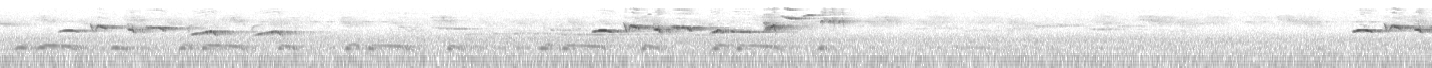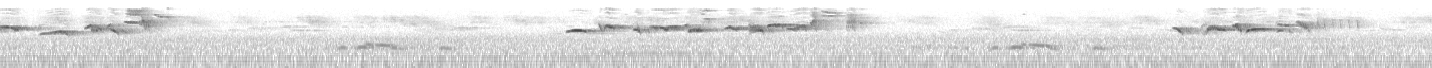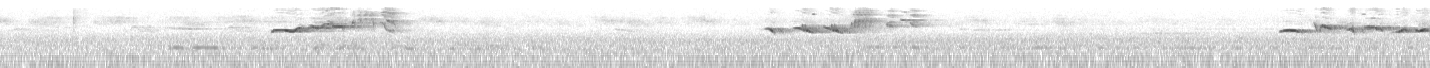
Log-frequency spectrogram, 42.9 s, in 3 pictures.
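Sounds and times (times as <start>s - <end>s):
songbird chirping: 0.0s - 42.9s.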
